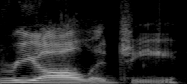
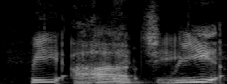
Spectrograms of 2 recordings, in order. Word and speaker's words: rheology: So I recently learned it's called rheology. Rheology. Rheology, but it's spelled RHEOLOGY.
